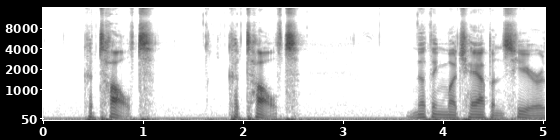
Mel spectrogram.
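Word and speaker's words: קָטַלְתְּ: The ending here is just a tav with a silent schwa underneath it. And so we end up with katalt.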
